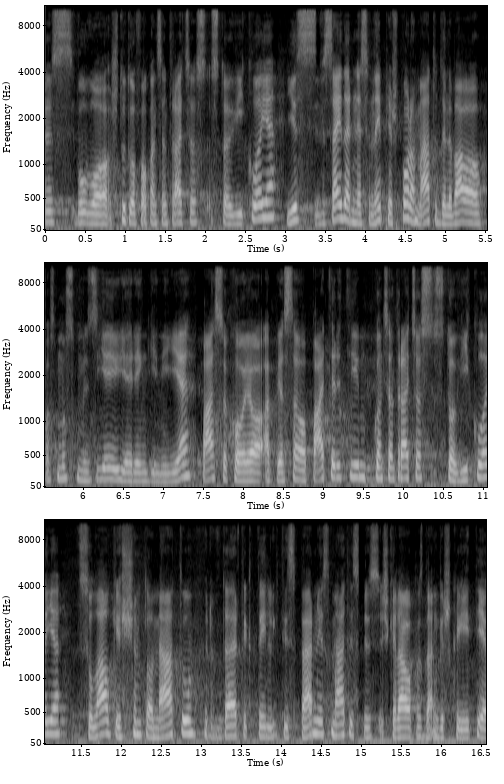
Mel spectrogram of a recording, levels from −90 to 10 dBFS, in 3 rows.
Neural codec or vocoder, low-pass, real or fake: codec, 24 kHz, 6 kbps, HILCodec; 9.9 kHz; fake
